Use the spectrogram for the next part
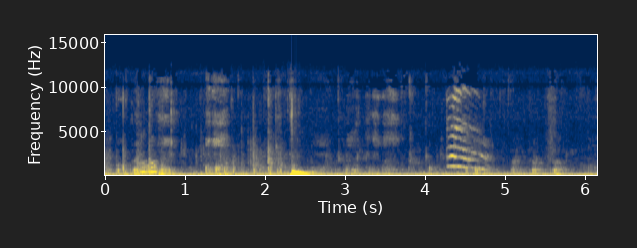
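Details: Indoor house cats, parents watching their sleeping kittens from afar in a home shared with exotic animals; one short, high, sharply falling meow-like cry, with an earlier soft thump and steady low room hum.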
